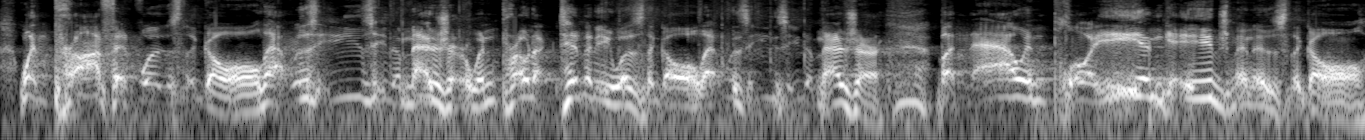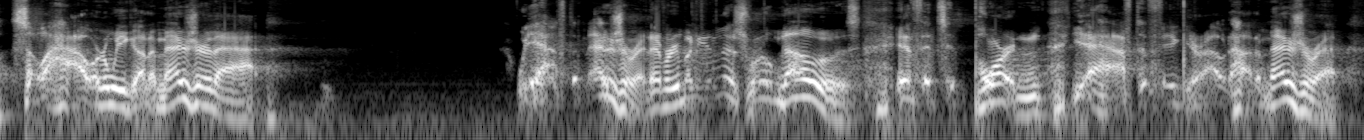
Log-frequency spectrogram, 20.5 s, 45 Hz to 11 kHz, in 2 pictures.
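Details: Adult man with spasmodic dysphonia, a rare voice disorder acquired in 2010, in which his throat muscles spasm and contract when he talks; spasmodic dysphonia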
